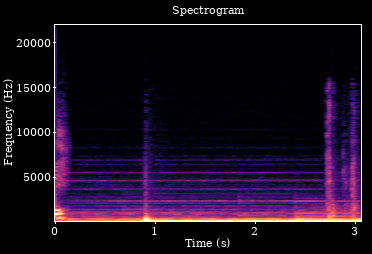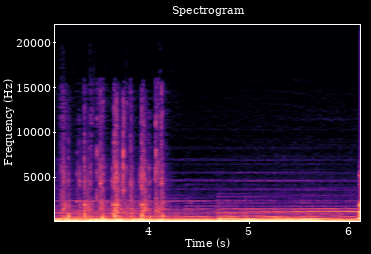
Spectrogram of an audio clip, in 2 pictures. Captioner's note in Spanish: Sonido de llaves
